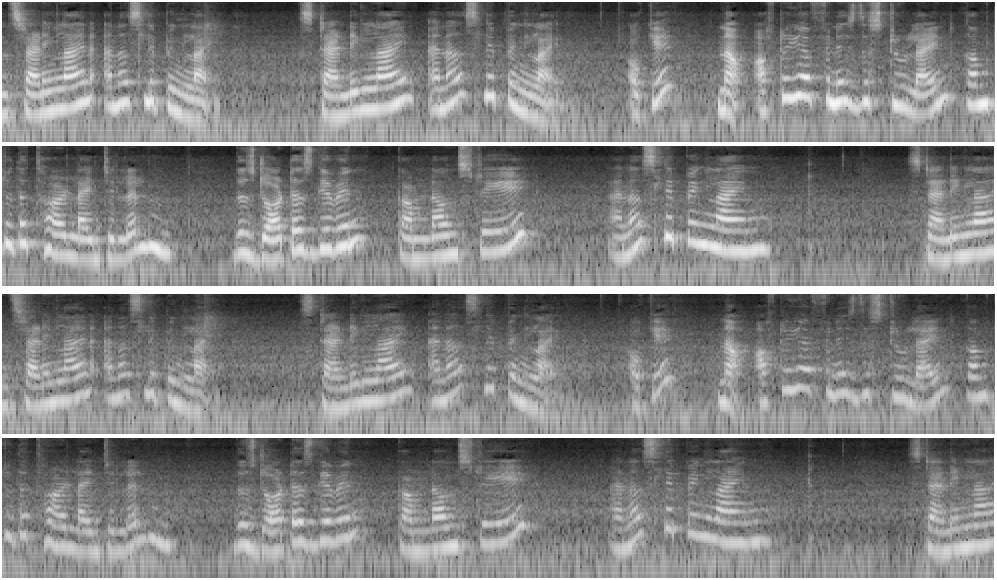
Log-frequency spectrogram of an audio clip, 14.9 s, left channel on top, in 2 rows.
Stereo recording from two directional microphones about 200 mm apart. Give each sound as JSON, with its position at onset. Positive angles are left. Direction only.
{"t": 0.1, "sound": "a woman's voice", "side_deg": 40}
{"t": 14.3, "sound": "a woman's voice", "side_deg": 40}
